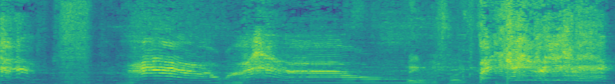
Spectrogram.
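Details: Territorial cat fight: long wavering yowls that rise and fall, sliding down into a low drawn-out moan, followed by a sharper screeching burst.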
